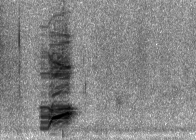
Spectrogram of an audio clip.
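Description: An Ovilus ghost-box device speaks one word, "lay", in a brief buzzy synthetic voice from its small speaker, about half a second in.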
